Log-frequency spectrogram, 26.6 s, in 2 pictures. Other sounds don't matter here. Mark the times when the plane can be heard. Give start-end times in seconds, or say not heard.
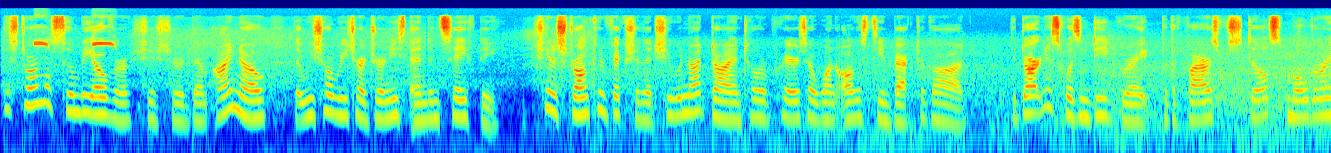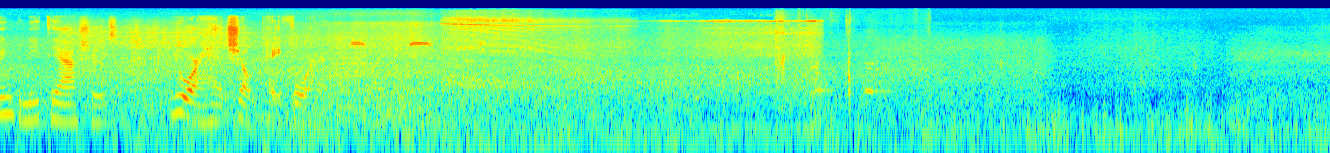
11.9-26.5.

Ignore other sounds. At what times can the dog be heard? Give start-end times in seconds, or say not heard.
21.1-22.3.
